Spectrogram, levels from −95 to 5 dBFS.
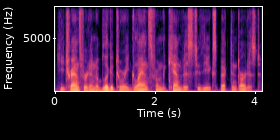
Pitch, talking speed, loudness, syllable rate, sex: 95 Hz, 175 wpm, -19 LUFS, 5.7 syllables/s, male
